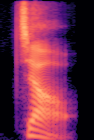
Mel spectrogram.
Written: jiao4

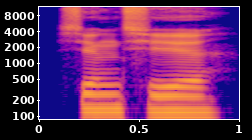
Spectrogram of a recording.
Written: xing1 qi1

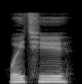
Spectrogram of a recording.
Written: 为期

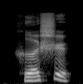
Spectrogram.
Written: he2 shi4

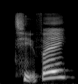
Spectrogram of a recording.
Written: qi3 fei1

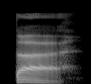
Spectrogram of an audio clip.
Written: dai4

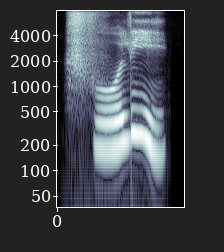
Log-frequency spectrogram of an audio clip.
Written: 福利

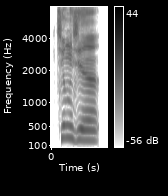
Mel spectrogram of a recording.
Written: 精心

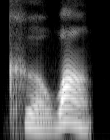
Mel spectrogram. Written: 渴望

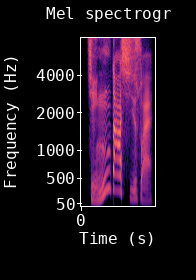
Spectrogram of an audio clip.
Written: 精打细算

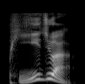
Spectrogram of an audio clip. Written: 疲倦

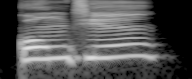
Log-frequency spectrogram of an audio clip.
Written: gong1 jin1

